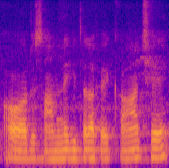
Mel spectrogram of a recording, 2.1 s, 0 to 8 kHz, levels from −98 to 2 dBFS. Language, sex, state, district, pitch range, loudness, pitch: Hindi, male, Uttar Pradesh, Ghazipur, 110-115 Hz, -27 LUFS, 115 Hz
